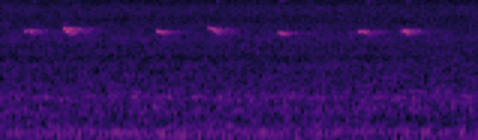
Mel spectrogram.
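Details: Common kingfisher along a river: sharp, thin high-pitched whistles, about seven notes in three seconds, spaced unevenly against soft hiss.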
